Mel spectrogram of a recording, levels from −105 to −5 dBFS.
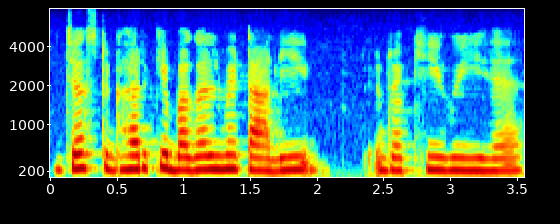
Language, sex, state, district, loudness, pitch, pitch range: Hindi, female, Bihar, West Champaran, -14 LUFS, 225 Hz, 215-235 Hz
